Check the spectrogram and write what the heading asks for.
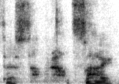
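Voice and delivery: breathy retold whisper. Niece whispering a warning to her uncle. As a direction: whisper it close in his ear. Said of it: "She whispers in my ear".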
